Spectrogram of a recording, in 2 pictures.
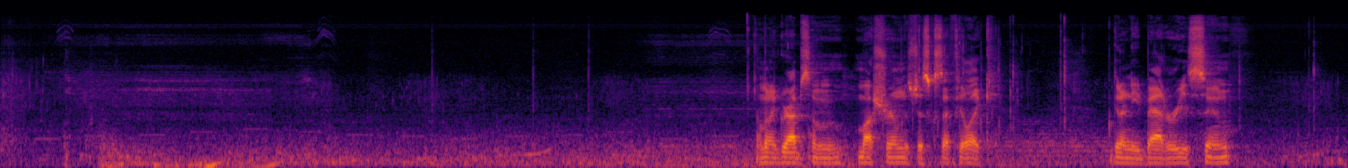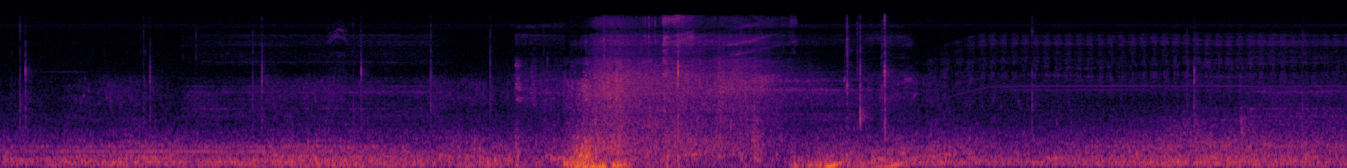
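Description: Muffled underwater sound hums steadily.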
